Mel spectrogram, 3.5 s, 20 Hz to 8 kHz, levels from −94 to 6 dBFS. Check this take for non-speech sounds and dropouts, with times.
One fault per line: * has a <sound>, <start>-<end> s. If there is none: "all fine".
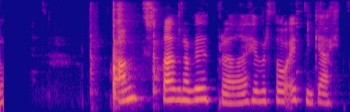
all fine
